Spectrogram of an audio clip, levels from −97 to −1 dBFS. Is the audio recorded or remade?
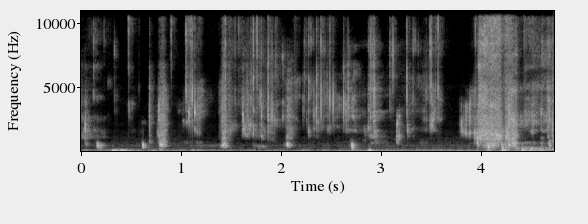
remade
